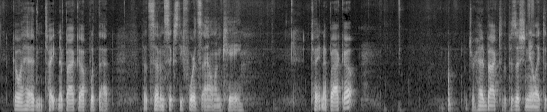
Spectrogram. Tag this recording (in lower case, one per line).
speech
inside a small room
